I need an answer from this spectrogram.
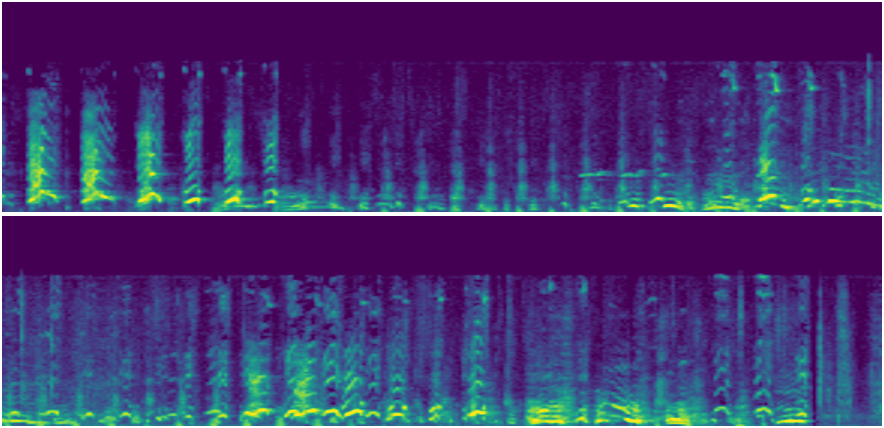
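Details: Three-week-old Golden Retriever puppies whine and squeal in a busy, overlapping chorus of high, wavering cries.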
